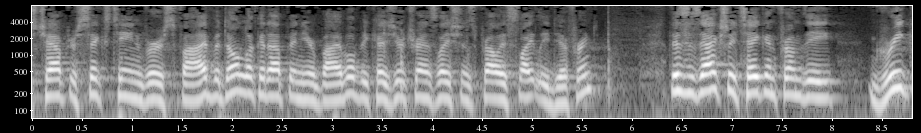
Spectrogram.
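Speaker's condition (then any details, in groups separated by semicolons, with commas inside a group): No condition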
